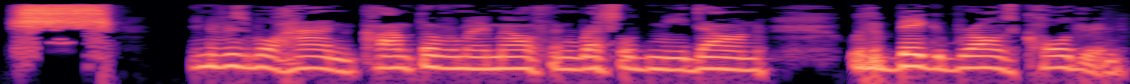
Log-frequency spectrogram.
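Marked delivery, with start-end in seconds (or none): 0.0-0.5 loud hushing hiss; urgent "shh" to silence someone; forceful unvoiced shush; sharp shush. A narrator's reading. Friend hushes him.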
